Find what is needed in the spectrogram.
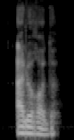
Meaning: whitefly
- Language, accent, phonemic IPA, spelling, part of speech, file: French, France, /a.lœ.ʁɔd/, aleurode, noun, LL-Q150 (fra)-aleurode.wav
